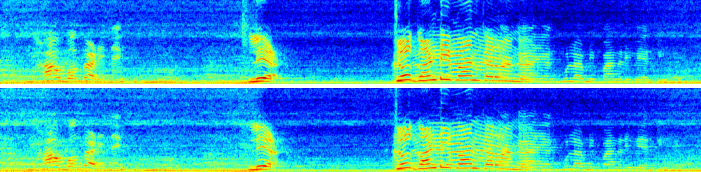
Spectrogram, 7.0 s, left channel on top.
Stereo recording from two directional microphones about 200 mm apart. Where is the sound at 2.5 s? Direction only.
Centre (ahead or behind).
